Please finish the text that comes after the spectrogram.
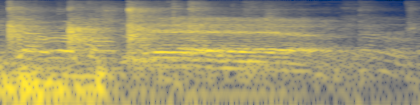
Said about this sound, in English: And right now, clap your hands together for your host of the night.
